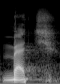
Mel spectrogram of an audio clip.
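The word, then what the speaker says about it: match: যেমন ওয়ার্ড এর মধ্যে টি সিএইচ থাকলে টি, এক্ষেত্রে টি এর উচ্চারণ বিশেষ করে হয় না, অর্থাৎ টি সিএইচ তে চ এর মতো উচ্চারিত হয়।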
